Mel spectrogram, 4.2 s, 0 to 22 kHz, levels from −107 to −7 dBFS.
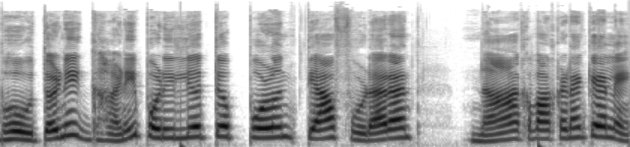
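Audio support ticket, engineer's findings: DC step at 1.21 s, just before "त्यो पळोवन त्या फुडाऱ्यान", and at 3.60 s: low thump, zero line jumps, then decays through a 20 Hz high-pass. Converter recalibration or offset input. Unlike a dropout, speech continues uninterrupted.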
